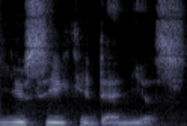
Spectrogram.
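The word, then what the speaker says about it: Jussi Chydenius: a group called rioton his name is pronounced yusi qadenius and they're from finland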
